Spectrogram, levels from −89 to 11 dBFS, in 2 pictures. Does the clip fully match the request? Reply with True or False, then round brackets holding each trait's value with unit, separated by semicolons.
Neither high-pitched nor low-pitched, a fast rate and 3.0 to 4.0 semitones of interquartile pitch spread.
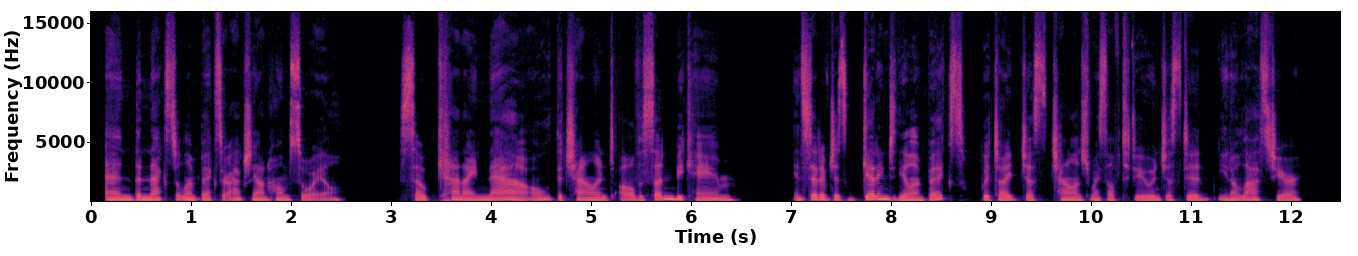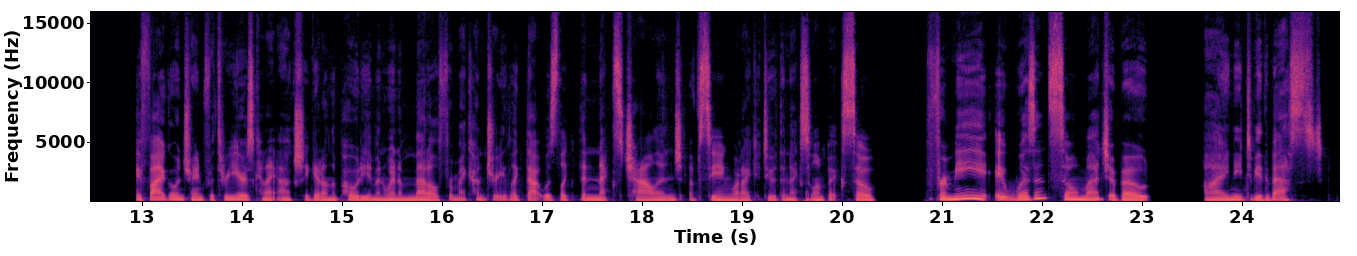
True (150 Hz; 225 wpm; 3.3 semitones)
